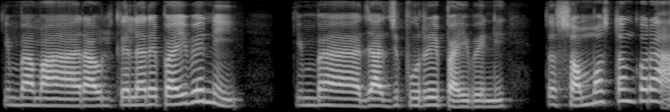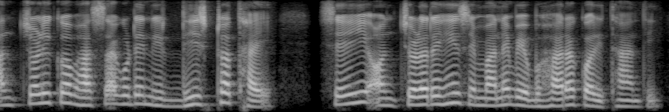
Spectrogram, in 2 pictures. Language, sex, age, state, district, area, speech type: Odia, female, 45-60, Odisha, Cuttack, urban, spontaneous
